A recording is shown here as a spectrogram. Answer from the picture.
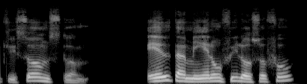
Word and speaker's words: Crisóstomo: Aquí tenemos al tercero, esto sí es bien complicado pronunciarlo, Crisóstomo, creo que se pronuncia así, Crisóstomo.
